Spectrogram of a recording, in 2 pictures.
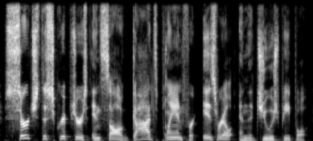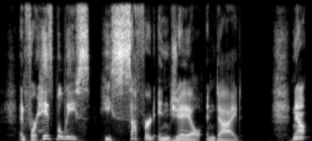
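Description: A man's voice: fairly high pitch, a bit bright, no echo, studio quality. A man presenting a radio program, explaining church history and scripture in an earnest, emphatic teaching manner.

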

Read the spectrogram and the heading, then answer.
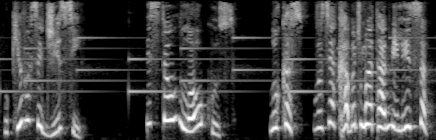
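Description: A woman's voice: very high voice, sing-song, moderate pace, darkish tone, soft background music. An actress with a Brazilian accent playing a frightened, disbelieving young woman in an audio drama, sounding distraught. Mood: shocked. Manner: distraught, incredulous.

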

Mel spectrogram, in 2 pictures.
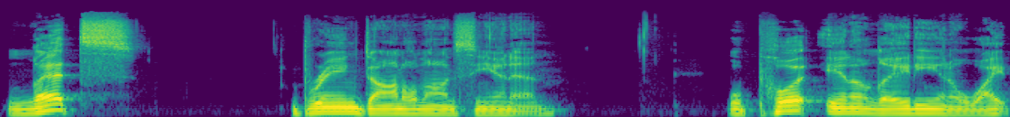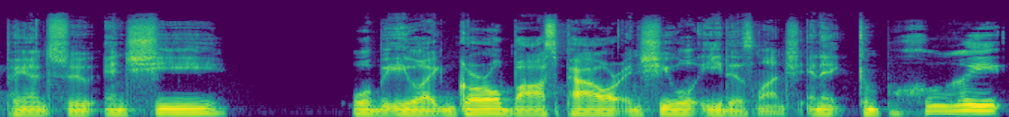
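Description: A man's voice: sits low, expressive, takes it slowly, mellow. A man hosting a podcast, giving casual, opinionated political commentary in a conversational way with some mocking mimicry.

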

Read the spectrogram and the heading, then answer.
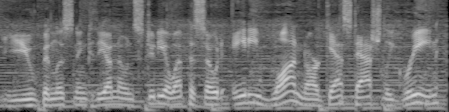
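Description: Guy hosting a podcast, medium pitch, dry mock-formal delivery, faint guitar behind him. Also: moderate pace. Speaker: podcast co-host. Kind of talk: casual hosting and scripted sign-off.

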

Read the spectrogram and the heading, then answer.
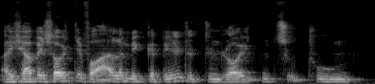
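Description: An actor playing a polite, businesslike state executioner in a German radio play, formal and matter-of-fact. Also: male voice, mid-range voice, moderate pace, a little mellow, close to an everyday voice. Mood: polite, calm. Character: polite state executioner, businesslike, unruffled, deferential hired killer.

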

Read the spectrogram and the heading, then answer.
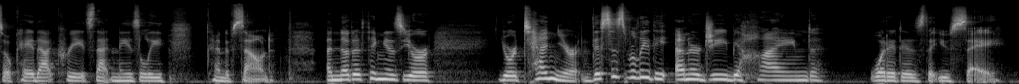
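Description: A woman's voice: mid-range voice, darkish tone. Radio-trained woman coaching on voice. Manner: demonstrates volume changes with her voice; uses dramatic pauses, radio-trained delivery. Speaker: podcast host and communication coach. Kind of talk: instructional monologue. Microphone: studio microphone.

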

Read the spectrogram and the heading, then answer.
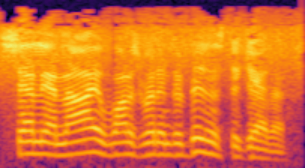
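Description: Higher-pitched man on crackly old radio. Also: animated, very fast, a bit bright. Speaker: studio caterer, interview guest. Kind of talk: 1930s radio interview. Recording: hissy, crackly dull 1930s radio recording.

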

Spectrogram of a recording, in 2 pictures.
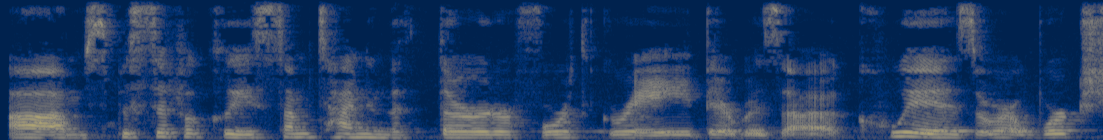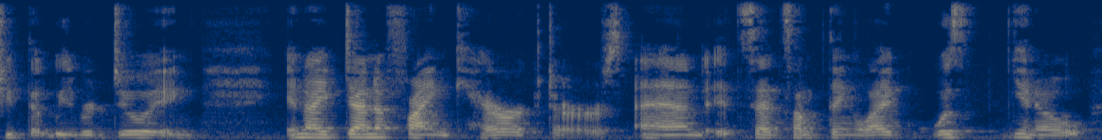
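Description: A woman whose first language is Russian, speaking in a lowish voice. She talks as a guest in an unhurried, reflective way, often pausing with an um and letting her sentences trail off softly. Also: flat delivery. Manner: thoughtful, with frequent ums and soft trailing ends. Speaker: guest, psychologist. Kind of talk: reflective personal storytelling.

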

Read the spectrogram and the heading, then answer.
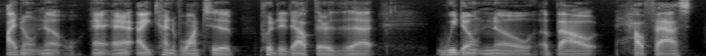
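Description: A man with a very low, bass voice hosts a casual podcast chat while a cold is coming on. He talks haltingly, with ums and restarts. The sound is close and dry. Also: fairly bright tone, clean tone, no echo. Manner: hesitant, many ums and restarts. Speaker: podcast host.

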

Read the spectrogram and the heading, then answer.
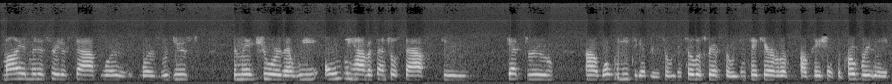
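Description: A woman's voice: on the high side, level tone, moderate pace. A woman executive presenting results on a company conference call, businesslike, often restarting and repeating words. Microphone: telephone. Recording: tinny phone line.

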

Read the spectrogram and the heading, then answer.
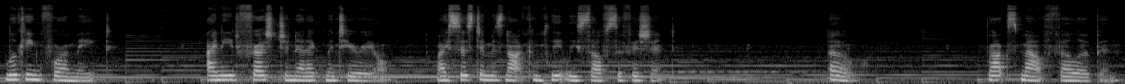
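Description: Woman narrating fiction over clear music. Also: mid-range voice, steady tone, unhurried, pauses often. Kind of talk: scripted audio story narration. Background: music under the voice.

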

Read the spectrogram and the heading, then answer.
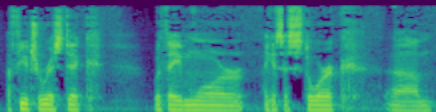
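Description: A man with a fairly low voice and very flat intonation chats casually as a podcast panelist. His delivery is halting, feeling its way through each sentence. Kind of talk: casual discussion of TV science fiction.

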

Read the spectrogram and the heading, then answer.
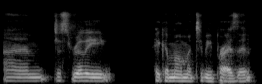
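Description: A woman's voice: sits low, level tone, fairly quick, warm tone. Encouraging woman, podcast guest. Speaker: podcast guest, corporate strategy director. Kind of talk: casual podcast interview answers.

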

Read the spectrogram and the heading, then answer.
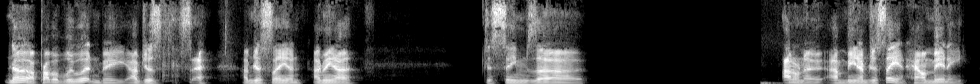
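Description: A man's voice: medium pitch, measured pace, long pauses, fairly bright tone, no echo, clean studio sound. A man co-hosting a casual podcast, chiming in with short, hesitant, skeptical asides. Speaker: podcast co-host. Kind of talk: casual chat, short reactions.

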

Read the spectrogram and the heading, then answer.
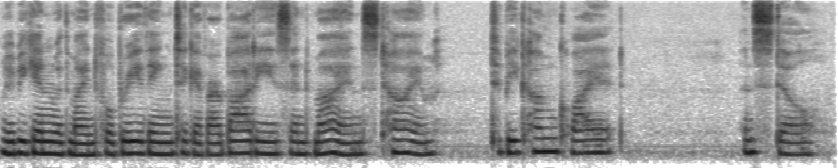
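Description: Slow, mellow-voiced woman guiding meditation. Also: medium pitch, little pitch movement. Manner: gentle, deliberate, pausing between short phrases. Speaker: podcast host leading guided prayer and scripture reading. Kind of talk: guided meditative devotional reading.

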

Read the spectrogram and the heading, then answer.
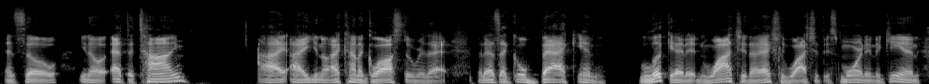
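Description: A man speaking as a guest in a casual roundtable, enthusiastic and halting, with many restarts. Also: sits low, a bit bright, dry recording, studio quality. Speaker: panel guest.

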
